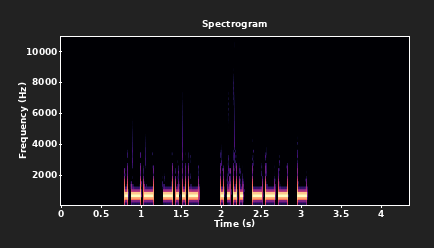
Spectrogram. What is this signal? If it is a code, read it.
Morse code, heard as a keyed tone, about 30 wpm, 700 Hz. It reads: WX HOT
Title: Common QSO Phrases 30wpm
